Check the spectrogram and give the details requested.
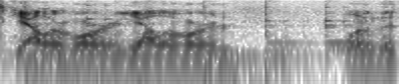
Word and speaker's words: Gjallarhorn: I feel like you're supposed to say, like, Gjallarhorn, because there's a JF, it's like GJ, and it's a Nordic word.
